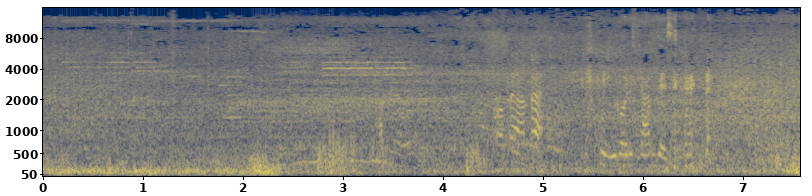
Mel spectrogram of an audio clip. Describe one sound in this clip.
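Traffic drones steadily along a street outdoors.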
